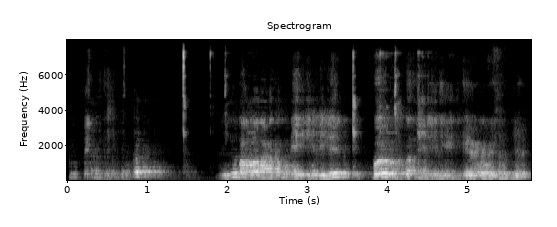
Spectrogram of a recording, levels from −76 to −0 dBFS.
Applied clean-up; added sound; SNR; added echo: neural mask model DeepFilterNet 3.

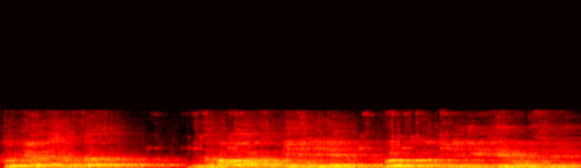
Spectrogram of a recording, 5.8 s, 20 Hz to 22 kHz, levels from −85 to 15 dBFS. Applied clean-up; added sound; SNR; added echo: neural separator model SepFormer DNS4.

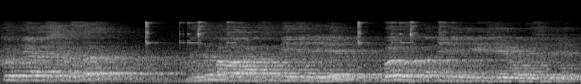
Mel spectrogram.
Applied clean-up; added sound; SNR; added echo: none; Cutlery, silverware / Dishes, pots, and pans; 17 dB; reverberation time 2.1 s.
